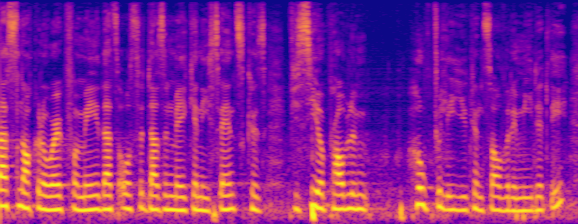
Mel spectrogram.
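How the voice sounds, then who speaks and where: This woman talks at a very fast pace in a South African accent, her pitch medium for a woman. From South Africa, Cape Town. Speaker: startup co-founder and CTO. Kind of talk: on-stage interview. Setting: stage with audience.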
